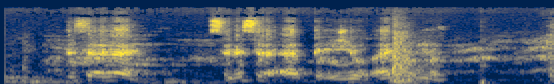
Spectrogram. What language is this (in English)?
Bafut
